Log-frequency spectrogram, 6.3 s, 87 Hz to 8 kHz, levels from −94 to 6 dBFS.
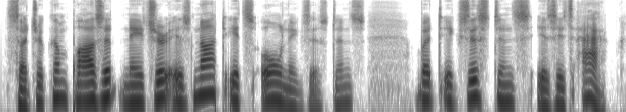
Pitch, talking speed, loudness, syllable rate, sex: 130 Hz, 135 wpm, -19 LUFS, 4.7 syllables/s, male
